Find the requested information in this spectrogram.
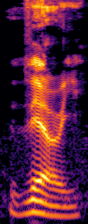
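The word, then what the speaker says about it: worry: वेरी, यो बरी होइन वेरी हो, वेरी। वेरी।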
